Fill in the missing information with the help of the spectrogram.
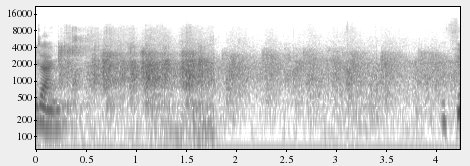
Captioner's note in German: Beifall BÜNDNIS 90/DIE GRÜNEN und CDU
